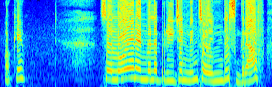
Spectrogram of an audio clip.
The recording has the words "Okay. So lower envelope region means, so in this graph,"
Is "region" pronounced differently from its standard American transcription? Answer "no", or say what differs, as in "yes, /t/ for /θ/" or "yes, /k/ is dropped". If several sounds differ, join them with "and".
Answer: no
